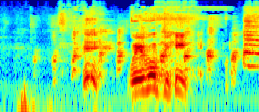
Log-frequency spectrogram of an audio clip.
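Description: A chicken clucks in a series of short calls close by, mixed in with a person's speech.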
